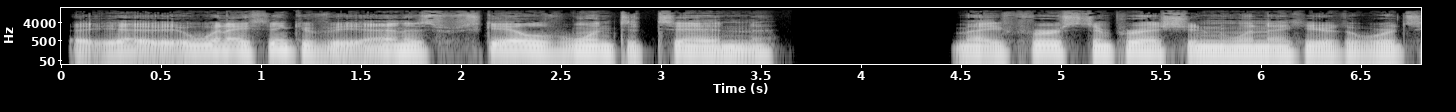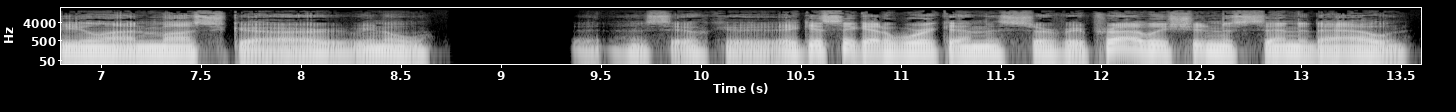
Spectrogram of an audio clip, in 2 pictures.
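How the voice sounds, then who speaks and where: Man with a very creaky, gravelly voice. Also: medium pitch, steady tone, a little mellow, dry recording, clean studio sound. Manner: halting, digressive, mumbly self-interruptions. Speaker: podcast host. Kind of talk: rambling, meandering bedtime podcast monologue.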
